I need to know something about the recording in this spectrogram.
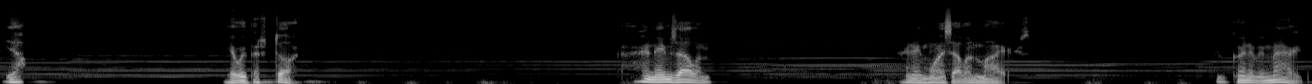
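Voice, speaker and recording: A grieving lover with a very low, husky voice. He confesses in a halting, subdued, brooding way, in a vintage radio drama with music in it. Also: steady tone, mellow, exaggerated voice. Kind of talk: 1950s radio drama acting.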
